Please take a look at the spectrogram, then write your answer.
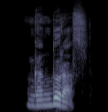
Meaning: Honduras (a country in Central America)
- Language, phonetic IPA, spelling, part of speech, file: Russian, [ɡəndʊˈras], Гондурас, proper noun, Ru-Гондурас.ogg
